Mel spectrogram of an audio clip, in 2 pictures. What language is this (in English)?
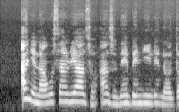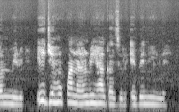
Igbo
